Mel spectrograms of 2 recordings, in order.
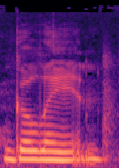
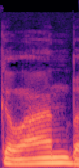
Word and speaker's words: Ghislaine: Ghislaine. – I've heard it also pronounced Galan, but I'm just going to say Ghislaine because we live in Minnesota. – So. Okay. Well, Ghislaine Maxwell,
